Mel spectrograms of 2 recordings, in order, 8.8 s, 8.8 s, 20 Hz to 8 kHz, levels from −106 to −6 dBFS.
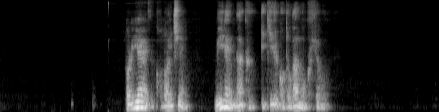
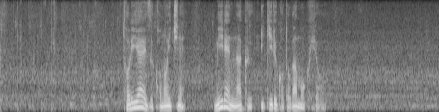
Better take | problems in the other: second | noise reduction (neural mask model DeepFilterNet 3)

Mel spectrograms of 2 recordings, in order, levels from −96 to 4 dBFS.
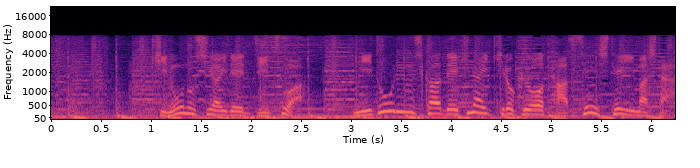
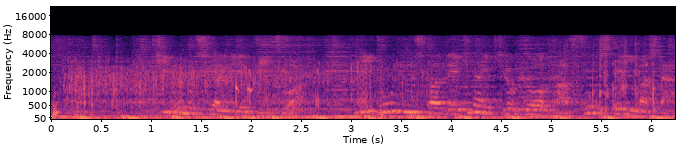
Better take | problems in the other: first | background sound (Sink (filling or washing) / Gurgling); 9 dB below the speech // room echo; dies away in 0.4 s

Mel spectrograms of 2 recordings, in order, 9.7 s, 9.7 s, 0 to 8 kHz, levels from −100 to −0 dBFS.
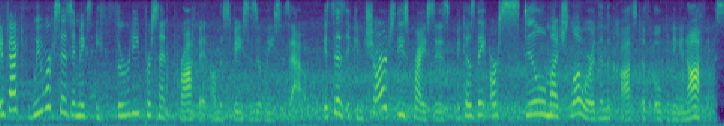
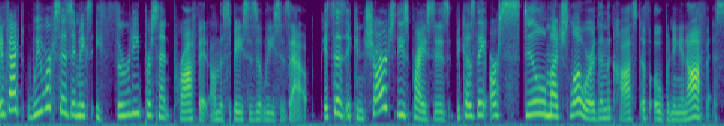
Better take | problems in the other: second | background sound (Motorcycle); 11 dB below the speech

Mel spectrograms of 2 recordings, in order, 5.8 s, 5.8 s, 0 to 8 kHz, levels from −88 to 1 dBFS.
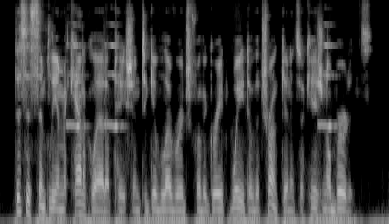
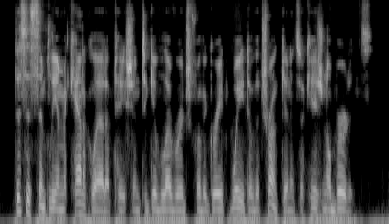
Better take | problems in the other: second | background sound (Wind instrument, woodwind instrument); 8 dB below the speech

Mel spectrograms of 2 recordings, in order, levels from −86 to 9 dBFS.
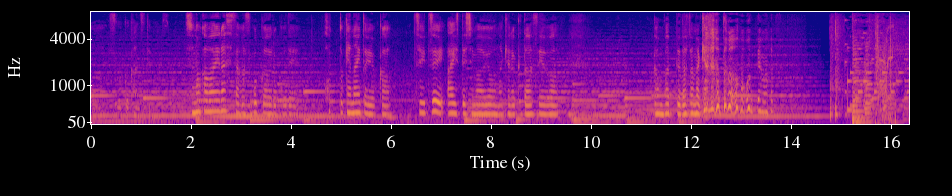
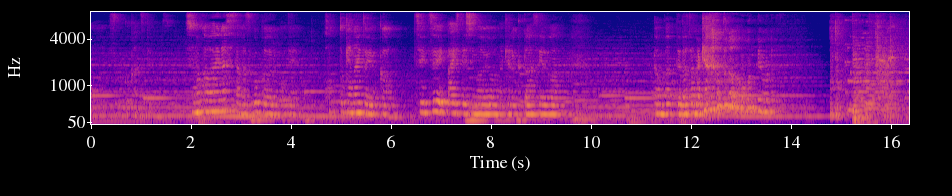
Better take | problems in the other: first | room echo; dies away in 0.9 s

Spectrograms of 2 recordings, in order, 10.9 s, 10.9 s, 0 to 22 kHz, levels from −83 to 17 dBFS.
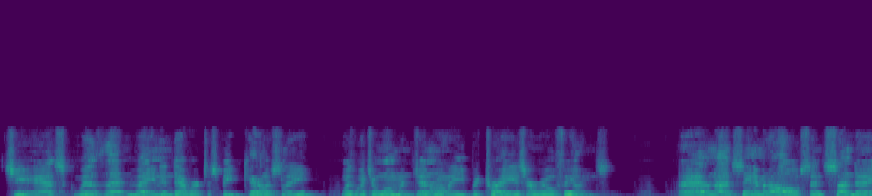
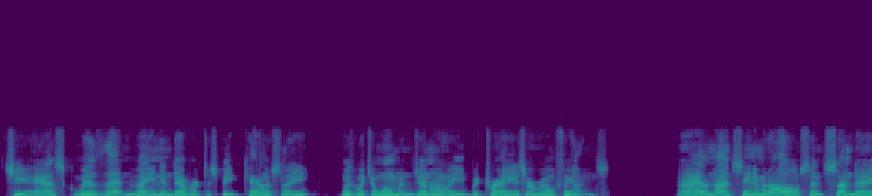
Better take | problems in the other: second | noise reduction (neural separator model SepFormer DNS4)

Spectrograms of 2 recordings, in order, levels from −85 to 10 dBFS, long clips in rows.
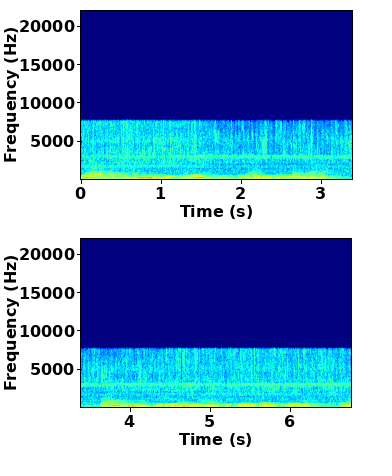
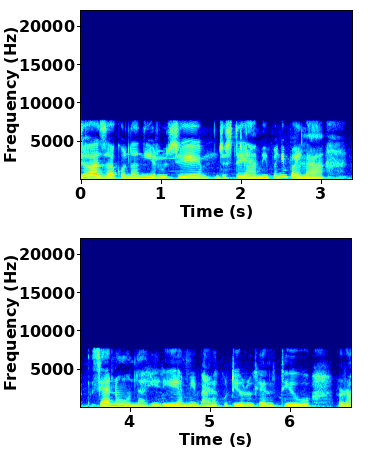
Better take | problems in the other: second | background sound (Sink (filling or washing) / Water tap, faucet); 11 dB below the speech // room echo; dies away in 0.8 s

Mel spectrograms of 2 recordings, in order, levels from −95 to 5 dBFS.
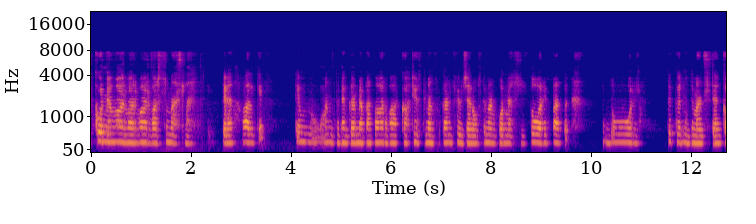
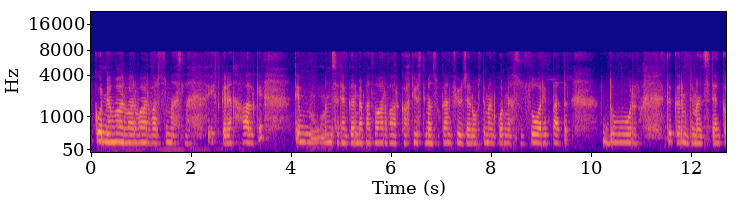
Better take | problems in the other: second | noise reduction (neural mask model DeepFilterNet 3)

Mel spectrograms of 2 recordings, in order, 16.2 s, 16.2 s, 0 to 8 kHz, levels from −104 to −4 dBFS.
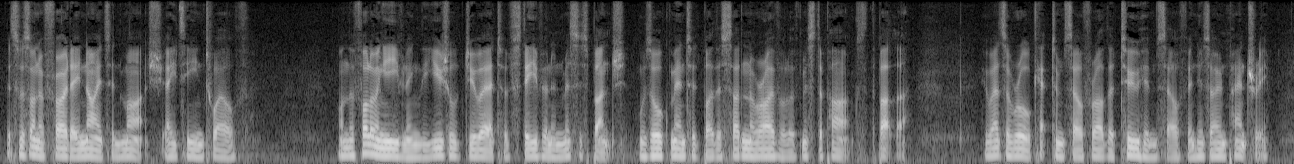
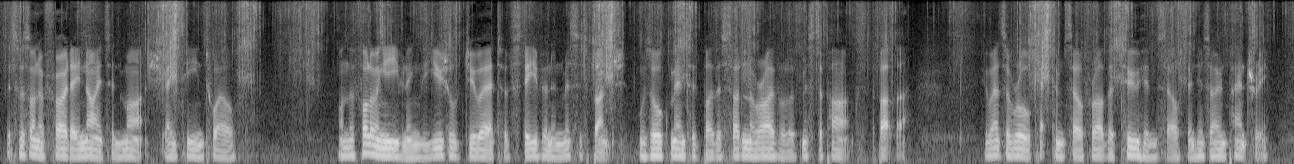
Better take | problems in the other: first | background sound (Chewing, mastication); 15 dB below the speech

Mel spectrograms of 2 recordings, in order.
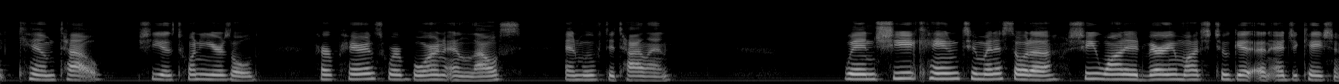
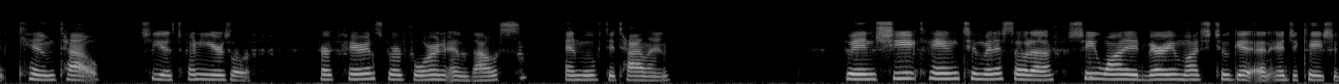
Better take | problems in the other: first | noise reduction (neural diffusion model UNIVERSE++)

